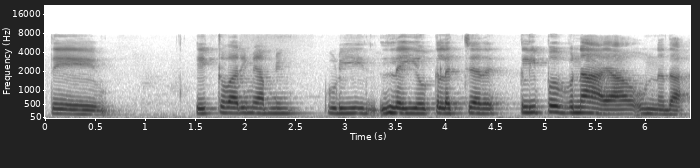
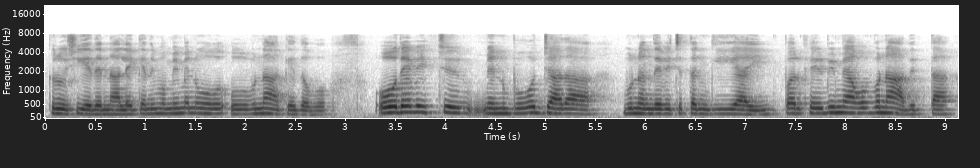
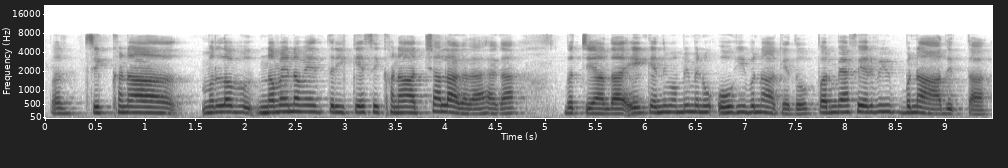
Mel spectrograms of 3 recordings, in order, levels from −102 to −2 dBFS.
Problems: constant background noise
